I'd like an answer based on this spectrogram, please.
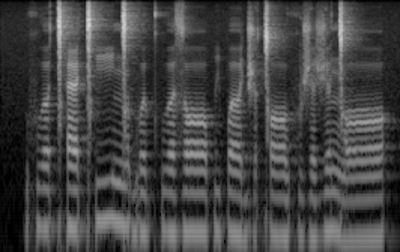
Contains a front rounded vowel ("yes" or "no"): no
